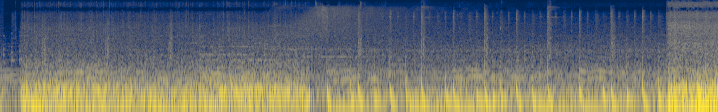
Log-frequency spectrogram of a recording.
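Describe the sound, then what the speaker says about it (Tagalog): Heavy rain pounding a car during a road trip from Luzon to Mindanao, a loud continuous roar of downpour and road noise with scattered drops striking the body and a louder surge near the end. "Dahil wala pa ring tigil ang malakas na buhos ng ulan"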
